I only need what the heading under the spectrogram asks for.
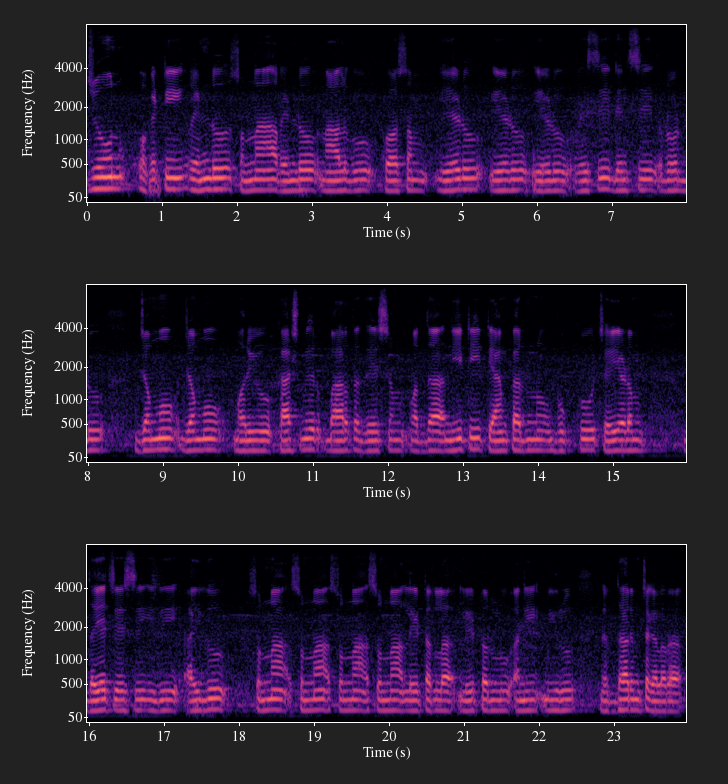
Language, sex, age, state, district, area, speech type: Telugu, male, 60+, Andhra Pradesh, Eluru, rural, read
